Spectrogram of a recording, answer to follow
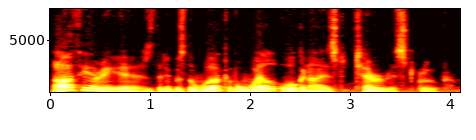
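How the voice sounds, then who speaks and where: An actor playing a calm, courteous humanoid robot detective in a radio drama, with formal, precise phrasing. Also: male voice, medium pitch, moderate pace, breathy edge.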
